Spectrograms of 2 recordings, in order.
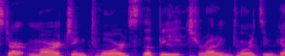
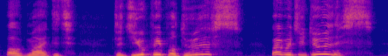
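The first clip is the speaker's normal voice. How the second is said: much higher, louder grieving lizard voice; distraught kobold; 13 semitones higher, 7 dB louder than usual. Acted. Kobold accusing the party over dead recruits, high and loud. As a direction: wail it up high at the strangers. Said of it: "and he says".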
